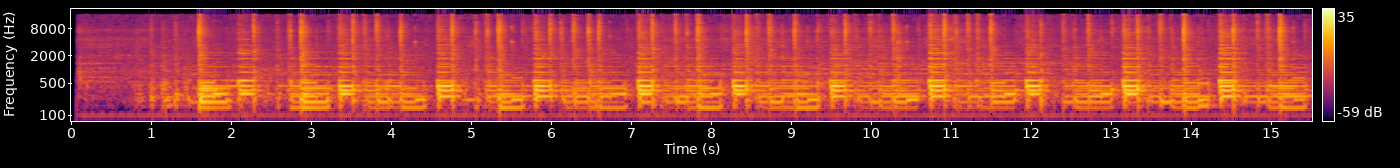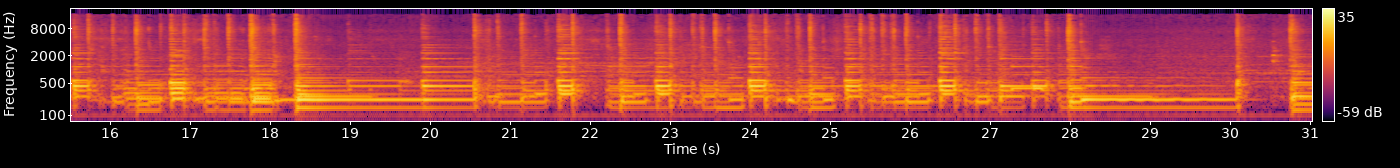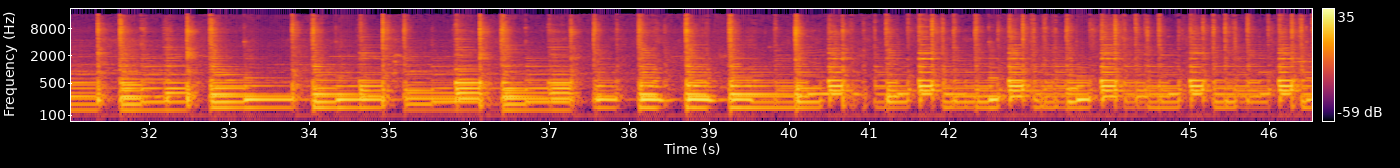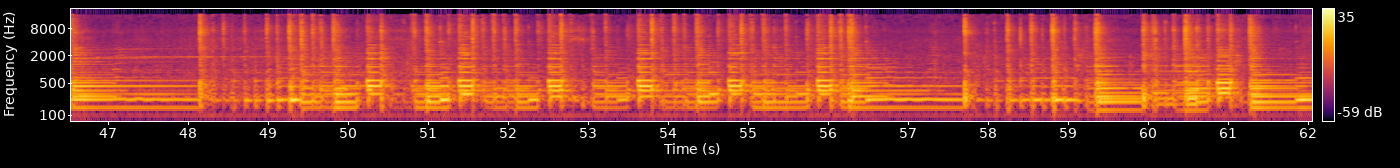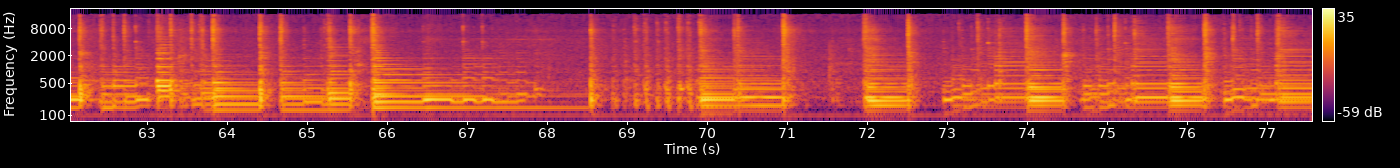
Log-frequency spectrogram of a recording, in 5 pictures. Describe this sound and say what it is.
My aCoustic funk
Uneek guitar experiments created by Andrew thackray
Guitar, strings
